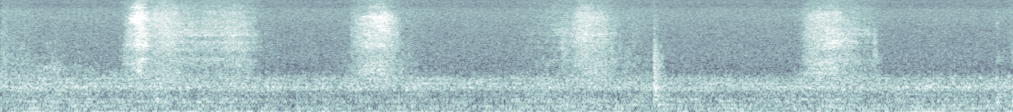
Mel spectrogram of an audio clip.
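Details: Real adult patient breathing normally during a nursing head-to-toe assessment, heard by stethoscope: soft, smooth airy swells of deep breathing with a steady low rumble between breaths and no wheezes or crackles. These are normal breath sounds.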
